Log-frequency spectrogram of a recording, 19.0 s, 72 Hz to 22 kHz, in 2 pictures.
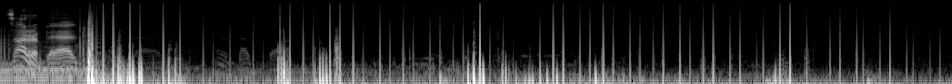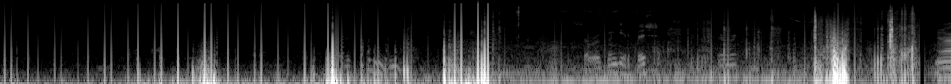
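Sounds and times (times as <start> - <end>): wind buffeting the microphone: 16.2 - 18.7.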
